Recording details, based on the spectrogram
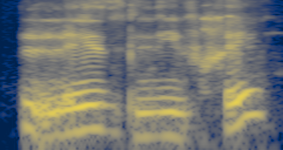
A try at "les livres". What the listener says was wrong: Só que você não pronuncia o S. Les livres. Você escreve les livres, tá?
